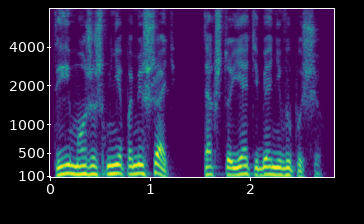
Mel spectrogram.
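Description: An audiobook narrator voicing a calm, firm young boy. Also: mid-range voice, a little fast, no echo, pitched above the performer's own voice, lightly acted. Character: brave, practical young boy.

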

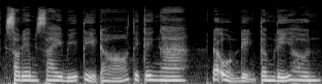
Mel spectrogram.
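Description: Warm, husky young woman narrating. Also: mid-range voice, normal speed. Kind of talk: scripted first-person story narration.

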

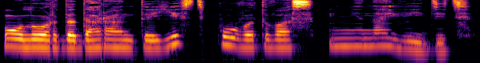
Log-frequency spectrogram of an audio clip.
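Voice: mid-range voice, steady tone, brisk, warm tone, dry recording, clean studio sound, close to an everyday voice. A reader voicing a young, curious and anxious female apprentice in an audiobook, who asks eager, pressing questions. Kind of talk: audiobook character reading.

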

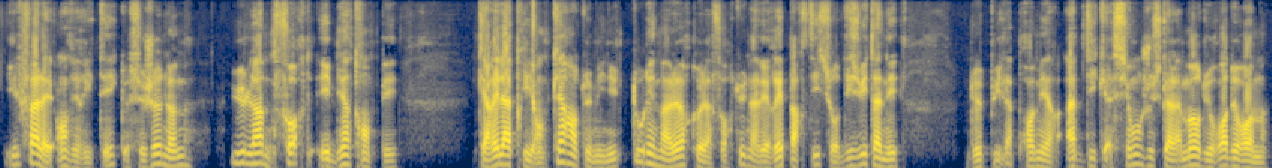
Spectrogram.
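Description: A man narrating a classic novel as an audiobook, measured and steady. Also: on the low side, dry recording, studio quality.

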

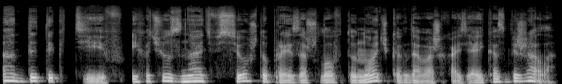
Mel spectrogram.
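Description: A man's voice: mid-range voice, no echo, studio quality, voice pushed up. A man voicing a patient but firm male detective who questions a witness, in an audiobook. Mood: measured. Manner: calm and measured.

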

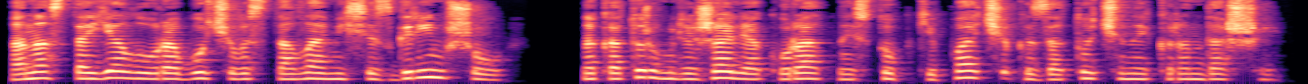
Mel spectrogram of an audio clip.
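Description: A woman narrating a novel as an audiobook in an even, expressive storytelling voice. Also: mid-range voice, a little fast.

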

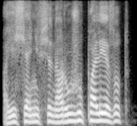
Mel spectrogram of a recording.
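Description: A gloomy little mouse grumbles low and quiet, as a woman reads him in a storybook. The voice sits low and dark for her, in a close, dry sound. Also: fairly even intonation, fast talker, no echo, lightly acted. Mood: grumbling. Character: gloomy cautious young mouse brother.

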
